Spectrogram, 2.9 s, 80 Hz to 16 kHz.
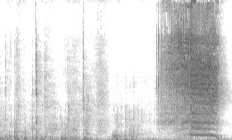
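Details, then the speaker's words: Athearn Band-Drive F7 model locomotive motor run in reverse: short high-pitched gritty whir under a second, something rubbing, no light going backwards; owner notices one side bent, cause unclear. "ooh made a we noise there doesn't light going [Music] backwards"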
